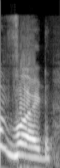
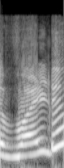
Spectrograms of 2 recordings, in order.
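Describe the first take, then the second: First: "वर्ड" going straight from R to D. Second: "वर्ल्ड" with a clear L before the D; L sounded. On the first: Teacher clearing up the confusion, "वर्ड" with no L. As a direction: leave the L out of "वर्ड". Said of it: "W O R D क्या है". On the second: Teacher contrasting two confused words, "वर्ल्ड" with its L. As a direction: keep the L in "वर्ल्ड". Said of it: "सिर्फ एल add हो गया". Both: Shown as a demonstration.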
